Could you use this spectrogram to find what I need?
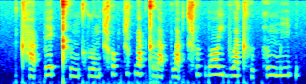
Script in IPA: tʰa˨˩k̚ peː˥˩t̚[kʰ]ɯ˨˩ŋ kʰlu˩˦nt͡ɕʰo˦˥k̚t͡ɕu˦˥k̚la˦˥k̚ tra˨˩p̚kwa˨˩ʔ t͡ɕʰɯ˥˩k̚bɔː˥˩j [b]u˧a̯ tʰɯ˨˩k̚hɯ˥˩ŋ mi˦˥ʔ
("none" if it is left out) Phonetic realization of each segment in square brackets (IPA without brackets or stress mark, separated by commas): kʰ, b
